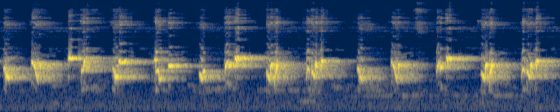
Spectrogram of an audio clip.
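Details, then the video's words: Morning song of a bird: a fast run of short whistled phrases, each sliding down slightly, alternating higher and lower notes over several seconds with a clean, quiet background. "Morning bird whistling sound like in paradise | kuş şarkı söylüyor"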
